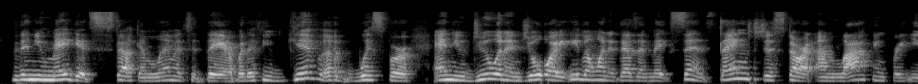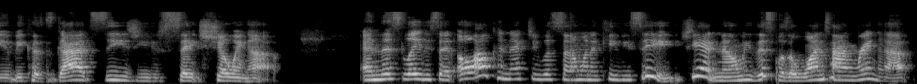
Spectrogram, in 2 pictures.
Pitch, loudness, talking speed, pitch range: 210 Hz, -21 LUFS, 205 wpm, 180-240 Hz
